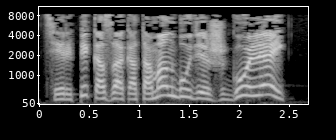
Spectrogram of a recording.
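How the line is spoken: Sudden shout. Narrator (Russian): Как крикнет англичанин

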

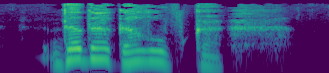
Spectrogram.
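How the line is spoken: Affectionate reply, professor. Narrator (Russian): ласково отозвался профессор

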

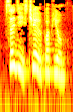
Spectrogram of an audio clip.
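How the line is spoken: Gentle. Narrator (Russian): ласково обратился он ко мне

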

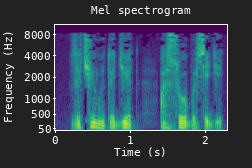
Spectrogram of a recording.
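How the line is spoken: Quiet question. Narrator (Russian): спросил тихо у Степки

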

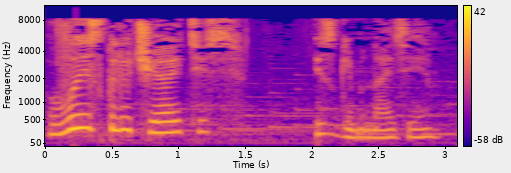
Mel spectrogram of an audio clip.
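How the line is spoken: Cold, calm. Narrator (Russian): проговорил холодно и спокойно директор

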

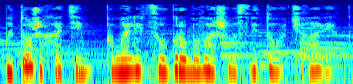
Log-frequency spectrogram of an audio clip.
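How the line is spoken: Quiet. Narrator (Russian): тихо сказали

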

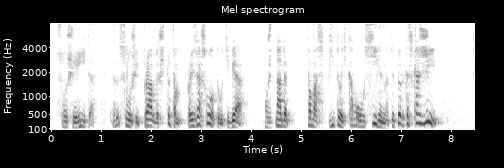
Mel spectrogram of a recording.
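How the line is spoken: Whispered. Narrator (Russian): шепнула Маргарите Иннокентьевне заместитель директора по воспитательной работе

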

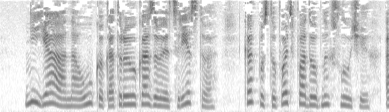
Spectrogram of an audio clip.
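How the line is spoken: Plain. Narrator (Russian): ответил врач

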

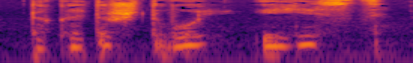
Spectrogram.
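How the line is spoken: Angel's astonished whisper. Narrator (Russian): ангел изумленно, и прошептал

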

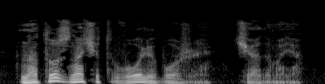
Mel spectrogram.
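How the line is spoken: Calm priest. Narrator (Russian): Священник же спокойно отвечал

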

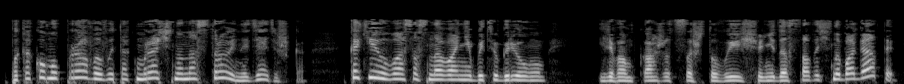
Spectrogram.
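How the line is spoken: Cheerful reply. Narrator (Russian): весело отозвался племянник

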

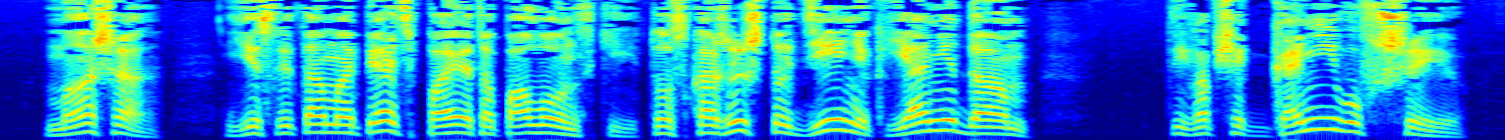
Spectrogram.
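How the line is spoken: Shouted out. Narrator (Russian): вслух выкрикнул

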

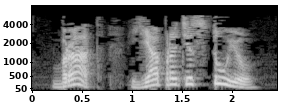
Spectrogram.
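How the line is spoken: Exclamation. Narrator (Russian): Он воскликнул

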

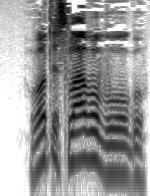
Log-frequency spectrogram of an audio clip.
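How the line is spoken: Calm reply, clergyman. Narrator (Russian): спокойно отозвался преподобный Амвросий

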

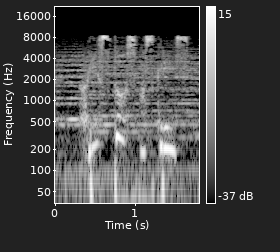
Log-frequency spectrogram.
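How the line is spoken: Flustered, shy whisper. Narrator (Russian): Сам не свой, весь зардевшись, опустив глаза, я прошептал

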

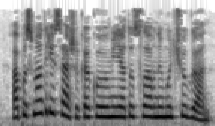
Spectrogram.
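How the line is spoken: Cheerful. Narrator (Russian): весело проговорила барыня

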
